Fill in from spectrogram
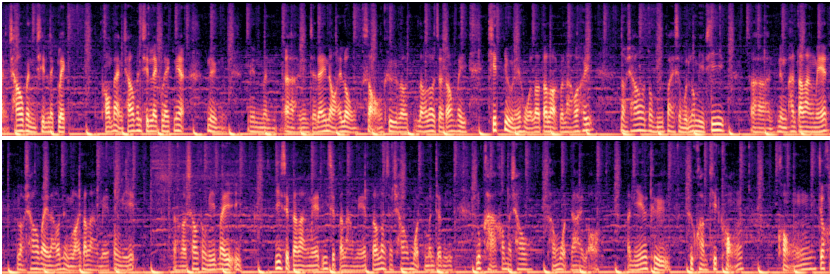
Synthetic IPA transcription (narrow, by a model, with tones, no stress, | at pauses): bɛ̰˨˩ŋt͡ɕʰa˥˩wpe˧nt͡ɕʰi˦˥nle˦˥k̚le˦˥k̚ʰː | ɔː˩˦bɛ˨˩ŋt͡ɕʰa˦˥˩wpe˧nt͡ɕʰi˦˥nle˦˥k̚le˦˥k̚ni˥˩ɐnɯ˨˩ŋŋɤ˧nma˧nʔəː˨˩ŋɤ˧nt͡ɕa˨˩da˥˩jnɔː˦˥jlo˧ŋsɔ̰ː˩˦ŋkʰɯː˧ɾa˧wlɛː˦˥wɾa˧wt͡ɕa˨˩t̪ɔ˥˩ŋpa˧j | kʰi˦˥t̪̚juː˨˩na˧jɦu˩˦ɐɾa˧wt̪a˧lɔː˨t̪̚weː˧laː˧waː˥˩ɦɤ˦˥j | ɾa˧wt͡ɕʰa˥˩wt̪o˧ŋniː˦˥pa˧jso˨˩˦mu˦˥t̪̚ɾa˧wmiː˧t̪ʰiː˥˩ | ʔəː˨˩nɯ˨˩ŋpʰa˧nt̪a˧laː˧ŋmeː˦˥t̪̚ɾa˧wt͡ɕʰa˥˩wpa˧jlɛː˦˥wnɯ˨˩ŋɾɔː˦jt̪a˧laː˧ŋmeː˦˥t̪ːo˧ŋniː˦˥ | ɛː˨˩ɾa˧wt͡ɕʰa˥˩wt̪o˧ŋniː˦˥pa˧jʔḭː˨˩k̚jiː˥˩si˨˩p̚t̪a˧laː˧ŋme˦˥t̪̚jiː˥˩si˨˩p̚t̪a˧aː˧ŋmeː˦˥t̪̚lɛː˦˥wɾa˧wt͡ɕa˨˩t͡ɕʰa˥˩wmo˨˩t̪̚ma˧nt͡ɕa˨˩miː˧ | luː˥˩kʰːa̰ː˩˦˥kʰa˥˩wmaː˧t͡ɕʰa˥˩w | t̪ʰa˦˥ŋmo˨˩t̪̚daː˥˩jlɔ̰˩˦ | ʔa˧nːiː˦˥kɔː˥˩kʰɯː˧ | kʰɯː˧kʰwaː˧mkʰi˦˥t̪̚kʰɔ̰ː˩˦ŋ | kʰɔː˩˦ŋt͡ɕa˥˩wʰ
